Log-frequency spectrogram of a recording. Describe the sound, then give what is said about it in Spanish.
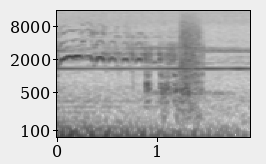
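A large black horse with a shiny coat neighs loudly, a long quavering whinny that wavers up and down before ending in a breathy snort, with low rumbling noise underneath and no voices. “Era un gran caballo negro de pelo brillante y lustroso, pero con ojos espeluznantes que parecían lanzar fuego.”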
